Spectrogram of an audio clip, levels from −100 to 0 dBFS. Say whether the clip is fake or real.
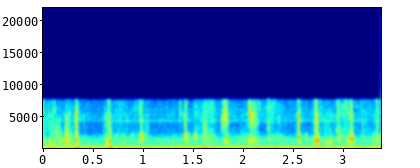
real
